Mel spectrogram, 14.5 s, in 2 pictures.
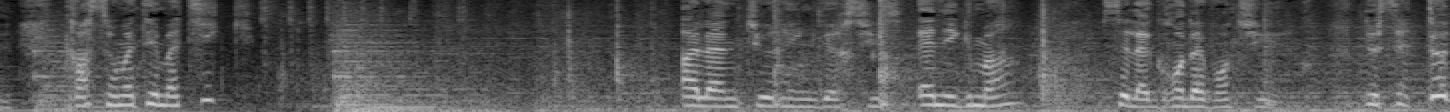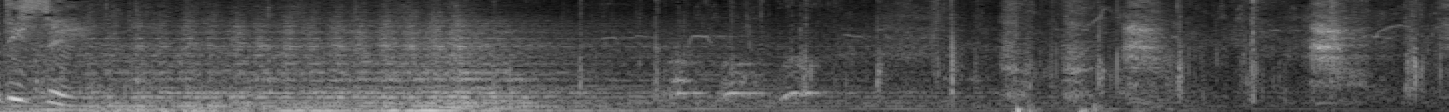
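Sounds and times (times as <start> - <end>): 
speech: 0.0 - 1.8, 3.4 - 8.0
running footsteps: 0.7 - 14.4
regular panting breaths: 10.6 - 14.4.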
